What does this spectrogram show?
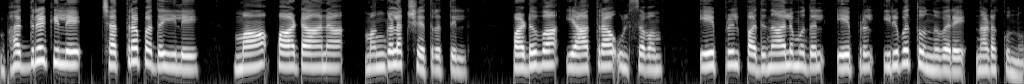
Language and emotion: Malayalam, neutral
